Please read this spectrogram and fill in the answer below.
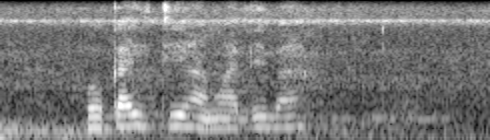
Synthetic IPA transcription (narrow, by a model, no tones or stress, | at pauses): hʊkʼaitʼiɣaŋwalɪba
